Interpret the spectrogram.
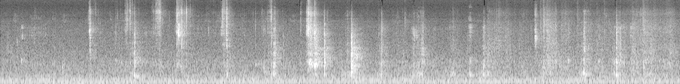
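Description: Close-up crunching of crisp bacon being bitten and chewed: irregular crackly snaps, thickest a second or two in and thinning out toward the end.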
